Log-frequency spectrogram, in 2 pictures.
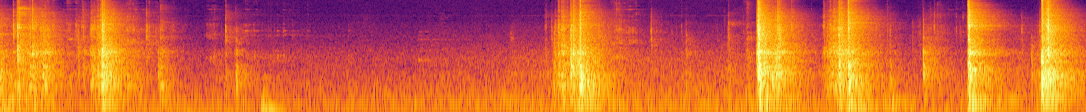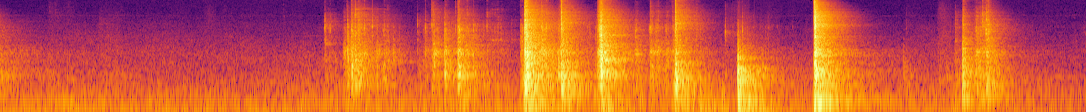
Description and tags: heavy old keys working on door lock
lock, door, keys, heavy, old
